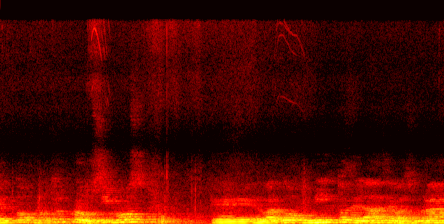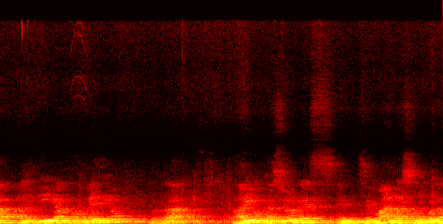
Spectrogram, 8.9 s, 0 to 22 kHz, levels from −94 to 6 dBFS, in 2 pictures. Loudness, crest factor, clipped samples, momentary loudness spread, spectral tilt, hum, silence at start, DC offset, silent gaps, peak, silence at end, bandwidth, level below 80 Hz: -20 LUFS; 18 dB; under 0.1%; 13 LU; -11 dB/octave; none; 0 s; under 0.1%; none; -2 dBFS; 0 s; 5.6 kHz; -52 dBFS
